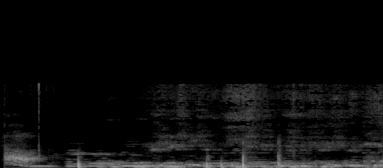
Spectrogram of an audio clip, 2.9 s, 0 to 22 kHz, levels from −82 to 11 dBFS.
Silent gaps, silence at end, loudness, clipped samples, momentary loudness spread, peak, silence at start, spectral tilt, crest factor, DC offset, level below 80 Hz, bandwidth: none; 0 s; -36 LUFS; under 0.1%; 3 LU; -14 dBFS; 0.05 s; -6 dB/octave; 22 dB; under 0.1%; -72 dBFS; 11.5 kHz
